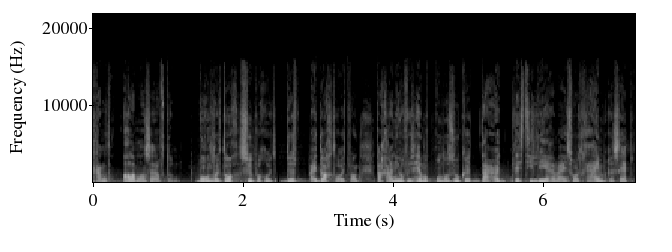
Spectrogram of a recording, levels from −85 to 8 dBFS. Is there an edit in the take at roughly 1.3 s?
yes; 1 cut; at 1.3 s

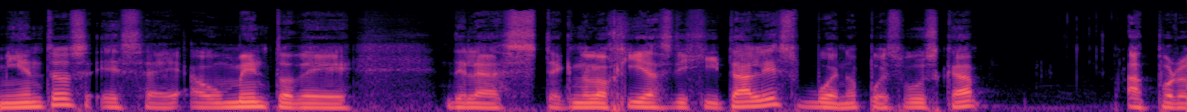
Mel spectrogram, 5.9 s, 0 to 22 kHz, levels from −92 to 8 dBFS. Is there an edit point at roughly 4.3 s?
no; 0 cuts

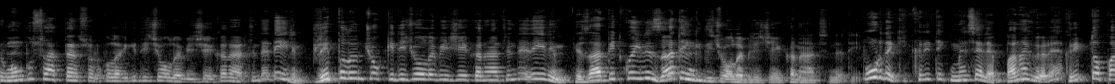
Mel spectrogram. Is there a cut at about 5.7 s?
no; 2 cuts; at 1.0 s, 8.6 s

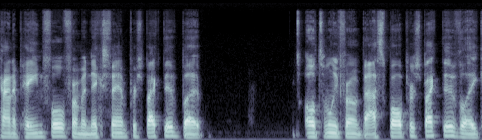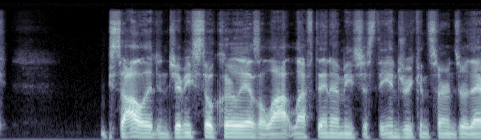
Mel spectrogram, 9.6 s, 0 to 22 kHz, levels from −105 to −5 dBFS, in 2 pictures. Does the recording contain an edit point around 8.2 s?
no; 1 cut; at 5.9 s

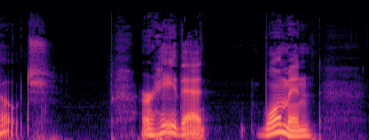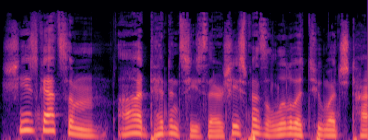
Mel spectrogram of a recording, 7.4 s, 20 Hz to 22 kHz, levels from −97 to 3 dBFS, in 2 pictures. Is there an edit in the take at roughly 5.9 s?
no; 0 cuts

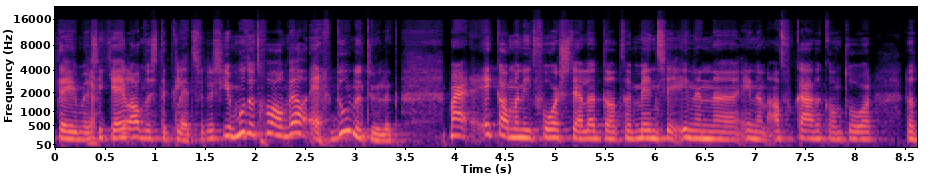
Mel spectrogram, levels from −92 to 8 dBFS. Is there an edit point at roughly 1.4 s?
no; 0 cuts

